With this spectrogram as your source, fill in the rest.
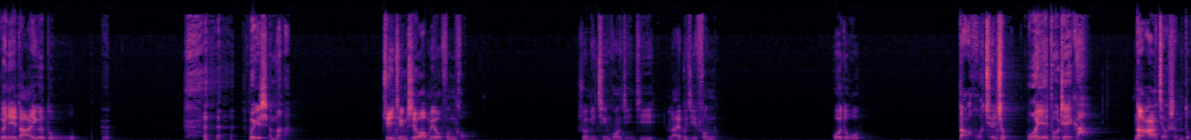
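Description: A second middle-aged man answers in a low, measured voice.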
